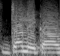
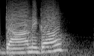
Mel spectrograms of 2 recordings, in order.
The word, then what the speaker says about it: Donegal: and Glenties would be pronounced Glenties because it's G-L-E-N-T-I-E-S, and it's Donegal, not Donegal, but that's okay. You can call it Donegal if you want.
